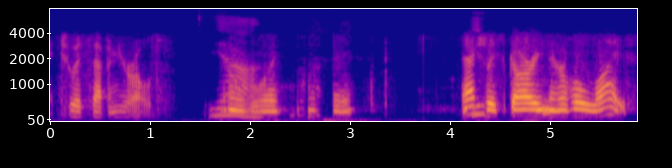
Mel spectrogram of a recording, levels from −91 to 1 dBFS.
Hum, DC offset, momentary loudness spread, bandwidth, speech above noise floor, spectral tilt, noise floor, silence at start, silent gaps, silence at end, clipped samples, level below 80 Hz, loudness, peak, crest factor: none; under 0.1%; 16 LU; 6.4 kHz; 42 dB; -7.5 dB/octave; -71 dBFS; 0.1 s; none; 0.15 s; under 0.1%; -76 dBFS; -30 LUFS; -12 dBFS; 18 dB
